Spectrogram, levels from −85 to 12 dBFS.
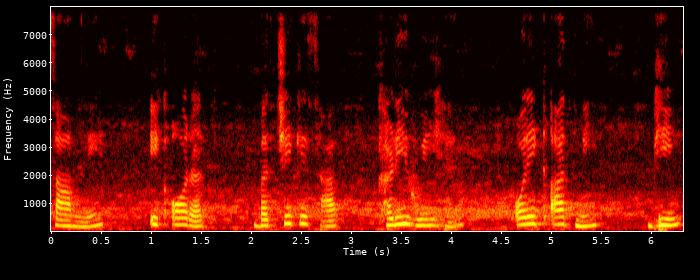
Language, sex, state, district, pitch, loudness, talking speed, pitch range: Hindi, female, Madhya Pradesh, Dhar, 220 Hz, -17 LUFS, 125 wpm, 200-250 Hz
